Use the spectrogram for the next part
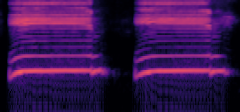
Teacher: যখন আপনার মাদ কমপ্লিট হয়ে গেল 4 কাউন্টস, এরপরে নুনে টাচ করবেন, সাউন্ড অফ করে দিবেন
